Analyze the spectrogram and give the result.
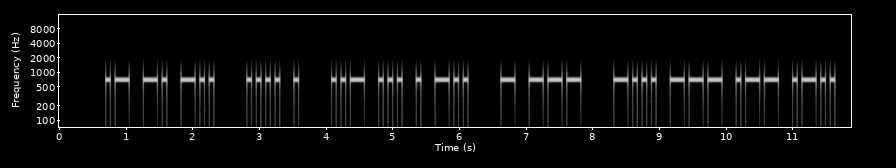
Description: Morse code, heard as a keyed tone, about 17 wpm, 700 Hz. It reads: AND HE USED TO BOWL
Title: Sentences from Top 1200 Words 17wpm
